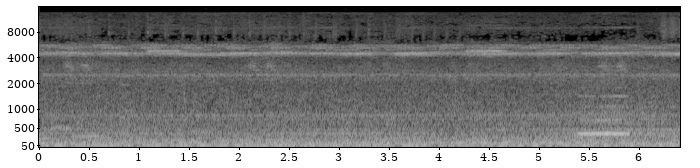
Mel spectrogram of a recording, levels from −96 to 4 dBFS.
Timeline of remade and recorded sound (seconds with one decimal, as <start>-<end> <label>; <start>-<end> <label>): 0.0-1.7 remade; 1.7-2.4 recorded; 2.4-6.4 remade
